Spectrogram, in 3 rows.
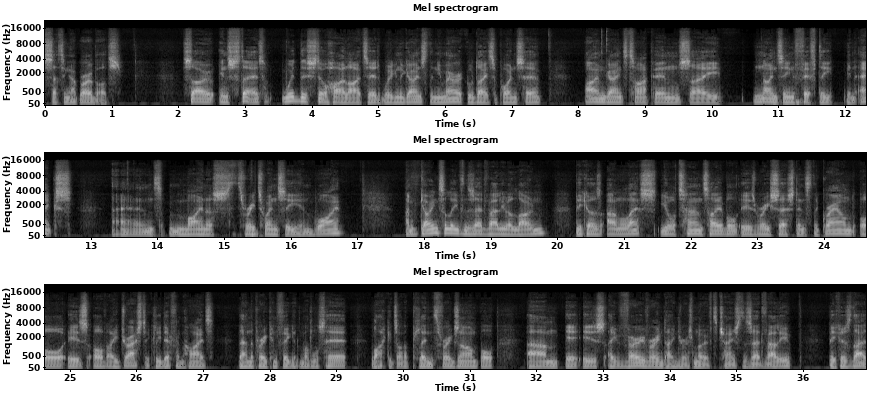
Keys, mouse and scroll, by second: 8.5 click, 10.5-11.7 typing, 13.7 click, 14.4-15.9 typing.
